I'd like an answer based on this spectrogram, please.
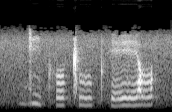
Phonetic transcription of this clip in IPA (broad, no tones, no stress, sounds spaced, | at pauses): ɟ i pʰ o ǁ u pʰ e lˠ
